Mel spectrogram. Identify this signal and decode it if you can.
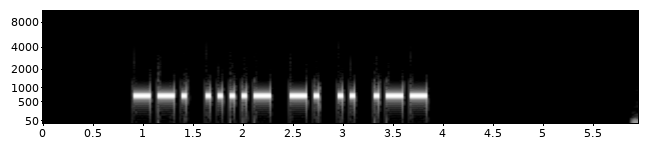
Morse code, heard as a keyed tone, about 21 wpm, 700 Hz. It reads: G4NIW
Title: DXCC-100 Call Signs - 5 Characters - 20wpm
